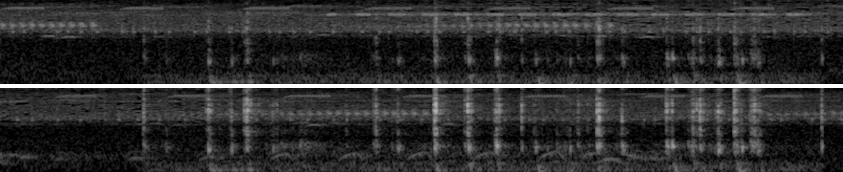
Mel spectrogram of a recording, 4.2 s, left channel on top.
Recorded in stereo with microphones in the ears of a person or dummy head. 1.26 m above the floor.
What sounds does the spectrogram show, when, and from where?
0.7 s typing on a keyboard: 70° right (ahead or behind)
